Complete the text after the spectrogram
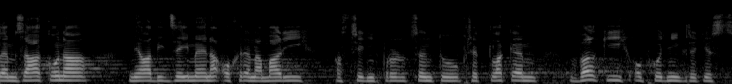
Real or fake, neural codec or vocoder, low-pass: real; none; 10.8 kHz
